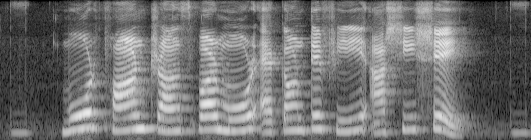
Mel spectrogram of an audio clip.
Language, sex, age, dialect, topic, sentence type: Bengali, male, 18-24, Rajbangshi, banking, statement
